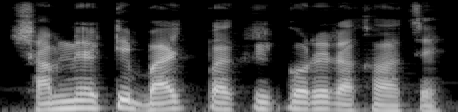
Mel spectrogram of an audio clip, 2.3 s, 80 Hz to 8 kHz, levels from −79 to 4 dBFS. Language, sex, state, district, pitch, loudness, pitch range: Bengali, male, West Bengal, Cooch Behar, 130 Hz, -15 LUFS, 110-140 Hz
